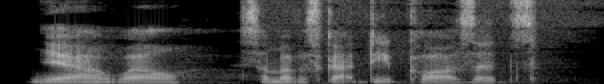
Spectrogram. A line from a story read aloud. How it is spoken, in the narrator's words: Dean muttered in reply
